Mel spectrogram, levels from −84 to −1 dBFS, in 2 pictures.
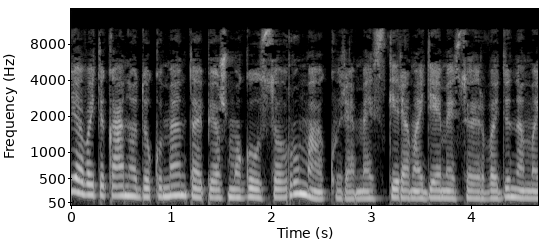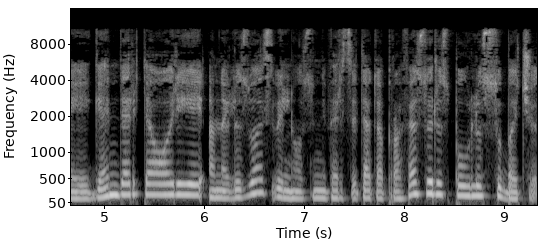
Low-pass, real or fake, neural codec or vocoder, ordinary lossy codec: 10.8 kHz; real; none; MP3, 48 kbps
